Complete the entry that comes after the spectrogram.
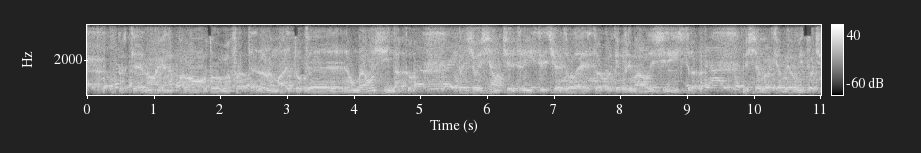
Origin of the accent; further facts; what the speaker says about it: Porto Torres, Sardinia, Italy; now in Sassari, Italy; da cittadino portotorrese, perché io sono sempre un cittadino portotorrese, anche se abito a Sassari, sono nato e vissuto a Portotorrese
